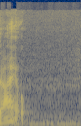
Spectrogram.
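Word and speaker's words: אל: we might say who's ale we might have seen the the word e-l pronounced ale it's god one like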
